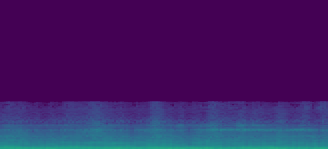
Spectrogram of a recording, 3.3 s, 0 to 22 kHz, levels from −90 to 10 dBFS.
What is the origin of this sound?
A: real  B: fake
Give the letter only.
B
